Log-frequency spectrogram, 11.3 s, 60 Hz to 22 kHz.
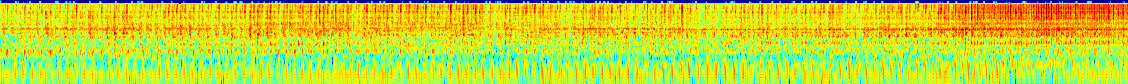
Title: Husqvarna SM610 engine strange noise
